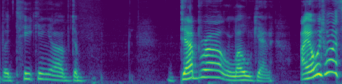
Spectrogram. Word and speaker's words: Deborah: I always want to say Deborah, because if you look at the way that most people spell Deborah, it looks like Deborah. And I'm just like, why don't we enunciate it with 3 syllables? Because is the O silent? Who even makes a vowel silent? I say even though phonetically the E in my name is silent, but like, who even makes an O silent?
